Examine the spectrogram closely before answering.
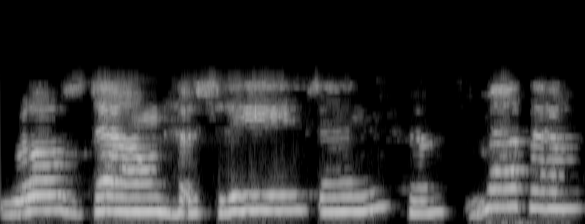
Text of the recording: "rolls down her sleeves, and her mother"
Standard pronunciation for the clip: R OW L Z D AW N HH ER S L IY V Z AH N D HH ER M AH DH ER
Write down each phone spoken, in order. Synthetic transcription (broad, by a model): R OW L Z D AW N HH ER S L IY Z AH N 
